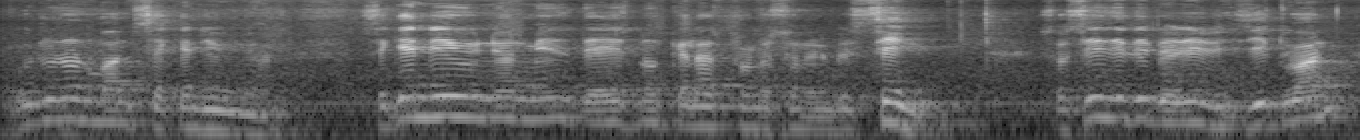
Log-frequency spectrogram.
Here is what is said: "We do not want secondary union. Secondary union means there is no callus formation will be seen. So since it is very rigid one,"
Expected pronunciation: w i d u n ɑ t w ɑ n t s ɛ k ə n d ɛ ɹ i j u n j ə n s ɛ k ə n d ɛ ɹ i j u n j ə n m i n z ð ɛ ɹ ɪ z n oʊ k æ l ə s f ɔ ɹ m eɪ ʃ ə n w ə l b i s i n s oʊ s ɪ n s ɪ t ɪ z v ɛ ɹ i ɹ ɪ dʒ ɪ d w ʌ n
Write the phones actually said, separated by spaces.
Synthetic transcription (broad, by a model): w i d u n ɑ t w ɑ n s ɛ k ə n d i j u n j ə n s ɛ k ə n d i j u n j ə n m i n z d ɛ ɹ ɪ z n oʊ k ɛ l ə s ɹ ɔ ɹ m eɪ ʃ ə n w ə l b i s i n s oʊ s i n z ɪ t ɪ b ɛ ɹ i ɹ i z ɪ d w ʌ n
